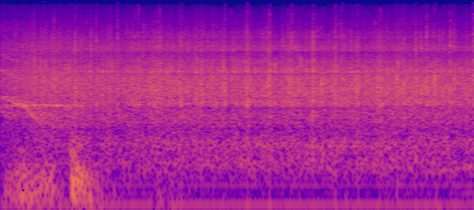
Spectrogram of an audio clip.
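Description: Large theatre audience applauding steadily: dense, even clapping.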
